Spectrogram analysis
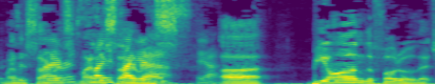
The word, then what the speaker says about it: Miley Cyrus: Miley Cyrus.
